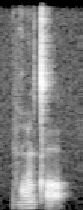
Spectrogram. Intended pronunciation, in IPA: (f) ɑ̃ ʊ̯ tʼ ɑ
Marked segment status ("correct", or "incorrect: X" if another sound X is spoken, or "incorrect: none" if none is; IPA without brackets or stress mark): incorrect: v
